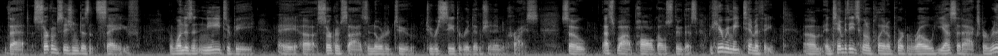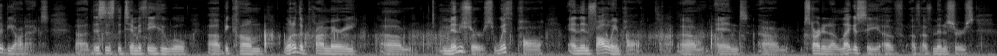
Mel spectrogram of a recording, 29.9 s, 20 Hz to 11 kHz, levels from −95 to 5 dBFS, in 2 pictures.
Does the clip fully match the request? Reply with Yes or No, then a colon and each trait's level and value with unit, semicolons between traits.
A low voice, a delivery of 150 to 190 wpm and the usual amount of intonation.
Yes: low, 115 Hz; average, 160 wpm; average, 3.3 semitones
